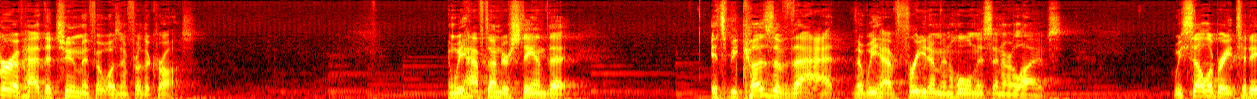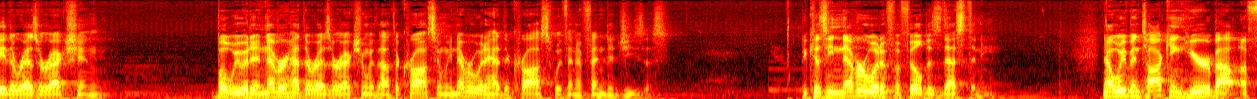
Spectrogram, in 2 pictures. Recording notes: Live from The Summit Church in Dover, OH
